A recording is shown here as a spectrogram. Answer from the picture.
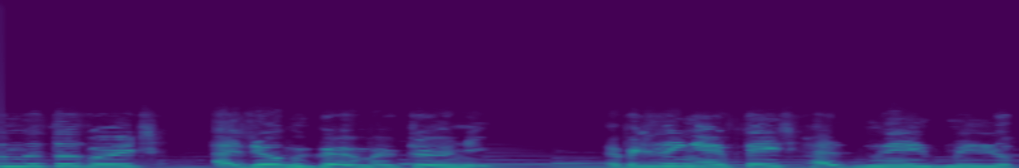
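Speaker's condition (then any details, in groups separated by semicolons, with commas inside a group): Wilson disease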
